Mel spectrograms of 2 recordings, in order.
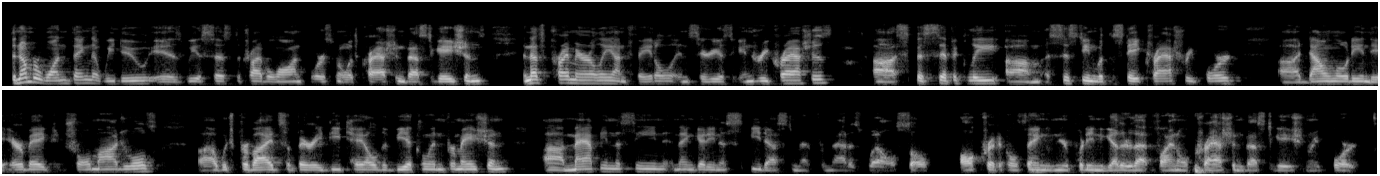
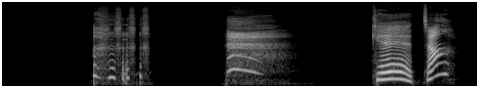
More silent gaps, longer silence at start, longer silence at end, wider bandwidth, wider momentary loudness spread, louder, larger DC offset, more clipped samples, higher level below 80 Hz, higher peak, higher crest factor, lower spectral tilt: second, none vs 1.53-2.17 s, 3.14-3.63 s; second, 0.1 s vs 0.9 s; about the same, 0.2 s vs 0.25 s; second, 7.8 kHz vs over 20 kHz; second, 9 LU vs 17 LU; about the same, -23 LUFS vs -21 LUFS; neither; neither; about the same, -72 dBFS vs -68 dBFS; second, -4 dBFS vs 0 dBFS; second, 18 dB vs 26 dB; first, -5 dB/octave vs -1 dB/octave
